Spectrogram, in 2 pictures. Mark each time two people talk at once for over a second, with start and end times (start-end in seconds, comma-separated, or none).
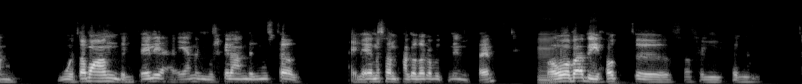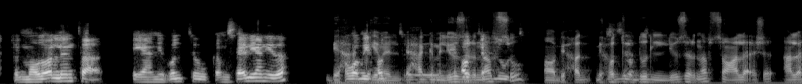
11.5-13.2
